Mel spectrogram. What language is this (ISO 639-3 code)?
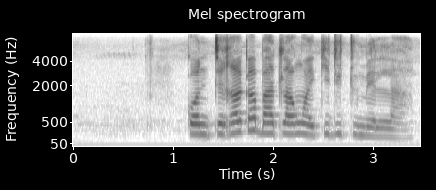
sot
